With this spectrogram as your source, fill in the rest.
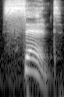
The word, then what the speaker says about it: scent: Which is silent in the word scent? The S or the C? Scent. I think it's the C, It's right?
